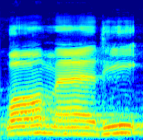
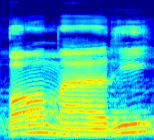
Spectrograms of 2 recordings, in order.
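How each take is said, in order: No difference in how they are said.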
